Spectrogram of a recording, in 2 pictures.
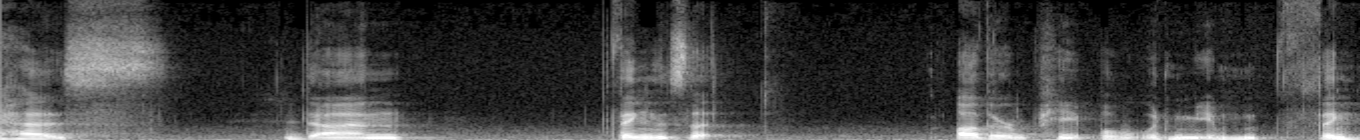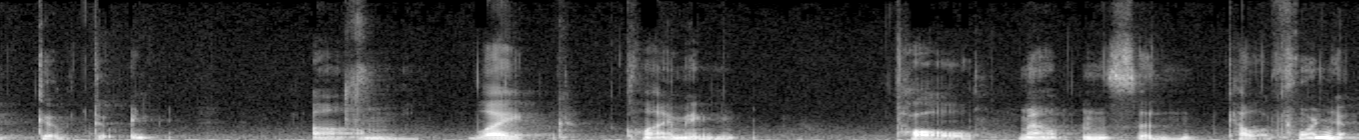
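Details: Adult woman; typical speech.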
